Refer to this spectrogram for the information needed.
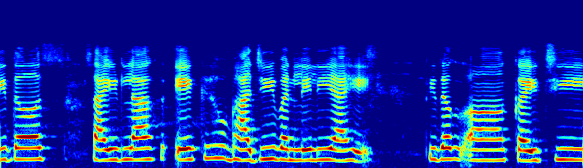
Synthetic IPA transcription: id̪əssaiɽlakʰekbʱad͡ʑiːbənleliːaɦe | t̪id̪əkəjt͡ɕiː

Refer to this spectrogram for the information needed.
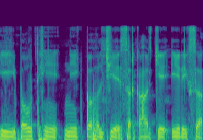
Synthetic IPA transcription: ibɐɦʊt̪ɦiniːkpɔɦəlt͡ʃiesɐɾkaːɾkeʔiːɾɪks

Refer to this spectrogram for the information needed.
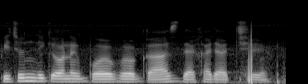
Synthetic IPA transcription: pit͡ɕʰond̪ikeɔnek̚bɔɾobɔɾoɡasd̪ɛkʰad͡ʑatːɕʰe

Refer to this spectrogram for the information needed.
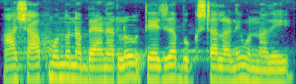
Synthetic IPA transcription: aːʃaːpmund̪unːɐbaːnɐɾloːt̪ɛːd͡ʒɐbuksʈaːlɐniunːɐd̪i

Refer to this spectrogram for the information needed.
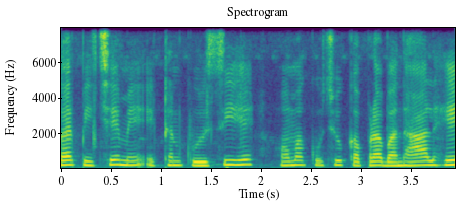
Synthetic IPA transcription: əɾpit͡ʃʰemẽʔḛk̚ʈʰənkuɾsiɦɛ | ɦomakut͡ʃʰukəpɽabə̃nd̪ʱaːlɦɛ

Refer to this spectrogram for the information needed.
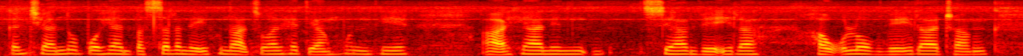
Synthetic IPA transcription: kɐnt͡ʃʰianːupɔɦianpasɐlanejnhunaʔt͡sɔanɦɛt̪iaŋm̥unhi | aʔhianin | sianvɛʔila | hɐwʔulɔk̚vɛʔilaʈ͡ʂʰaŋ

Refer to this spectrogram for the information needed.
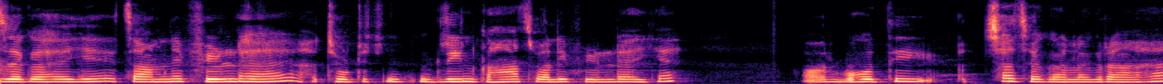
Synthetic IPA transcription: d͡ʒɐɡəɦɛjesaːmnepʰiːlɖɦɛɦɛt͡ʃʰoːʈiɡɾiːnɡʱãːt͡ʃʋaːlipʰiːlɖɦɛje | ɔːɾbəɦʊt̪ɦiɐtːʃʰad͡ʒɐɡəlɐɡɾɐɦaɦɛː

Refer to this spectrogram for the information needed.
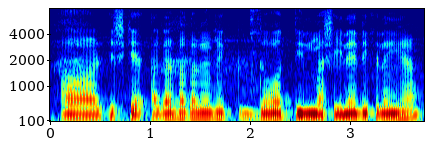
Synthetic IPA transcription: ɔːɾɪskeʔɐɡəɾbɐkəɾmẽbʱid̪oːt̪iːnmɐʃiːnẽd̪ɪkʰnɐɦiɦɛ̃ː

